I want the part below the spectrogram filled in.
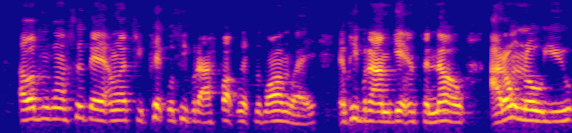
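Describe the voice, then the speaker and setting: Talking at a very fast pace, a woman of medium pitch shows big swings in loudness. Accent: Baltimore. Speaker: panelist. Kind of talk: heated debate. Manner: animated, cursing.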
